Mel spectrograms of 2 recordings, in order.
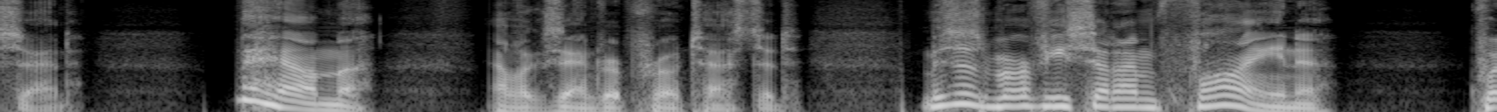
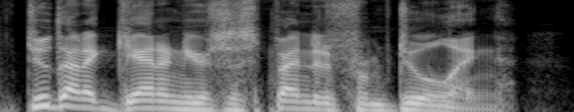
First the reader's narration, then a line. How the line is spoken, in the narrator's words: Miss Shirtliff snapped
